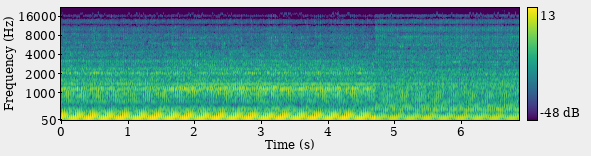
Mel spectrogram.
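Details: Abandoned Powermate generator, no AVR, running without load: steady even hum with firm low drone, settling slightly quieter midway; voltage brought from about 135 V to 130 V, normal idle.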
